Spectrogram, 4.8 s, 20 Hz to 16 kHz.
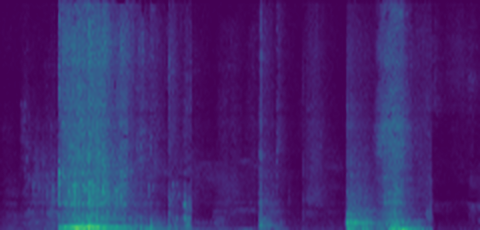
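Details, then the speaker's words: Kunjal kriya yogic cleansing after drinking about 2 litres of water, vomiting induced with the middle finger, done for cough, mucus, gas, acidity and constipation: loud forceful retching with gushing water and gagging bursts. "और middle finger की मदद से बस उल्टी करते जो पानी हम लोग पीते हैं वो पानी हम लोग बस उल्टी करके निकल देते हैं"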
